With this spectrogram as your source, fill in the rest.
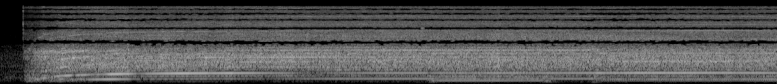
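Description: A router motor spins up and whines at high speed.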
